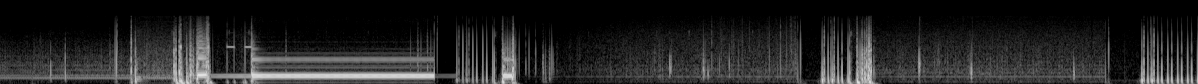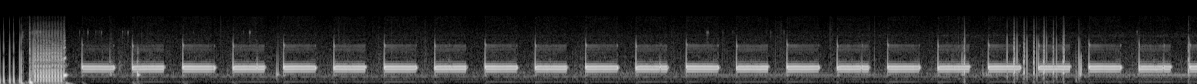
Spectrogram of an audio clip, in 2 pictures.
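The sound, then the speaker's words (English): Telephone exchange vacant-level tone on a number one step-by-step switch, reached on a 4-3 third selector while the vacant-level recording was busy. Switching clicks and short tone bursts come first, then a steady, evenly pulsed tone repeats many times. “Here's a vacant level on the 4-3 third selector at a time when the vacant level recording was busy.”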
